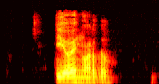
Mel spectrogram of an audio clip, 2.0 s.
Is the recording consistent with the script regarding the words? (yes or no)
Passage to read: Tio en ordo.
yes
